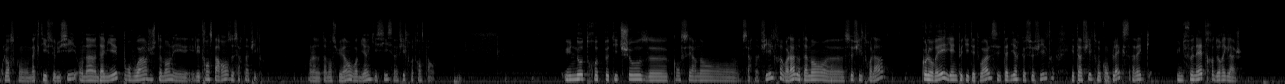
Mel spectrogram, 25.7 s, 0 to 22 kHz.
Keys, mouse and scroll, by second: 5.4-6.6 drag, 9.2 KP_Subtract, 10.2-11.2 drag, 11.9 click, 14.0-15.6 drag, 17.1 click, 20.4 click, 25.1 click.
